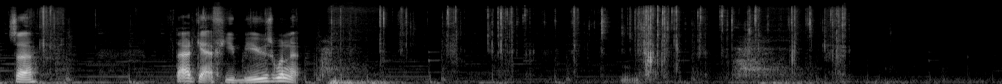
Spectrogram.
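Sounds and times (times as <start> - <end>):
foil wrapper crinkling: 0.3 - 0.7, 3.3 - 8.6.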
